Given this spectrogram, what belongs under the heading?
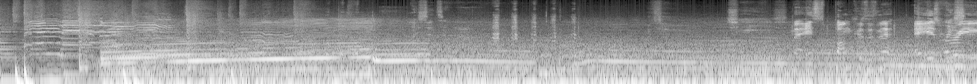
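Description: A Porsche engine accelerates hard, the loud revving pitch rising steadily through long pulls with a shift break midway and then climbing again, with voices talking over it.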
